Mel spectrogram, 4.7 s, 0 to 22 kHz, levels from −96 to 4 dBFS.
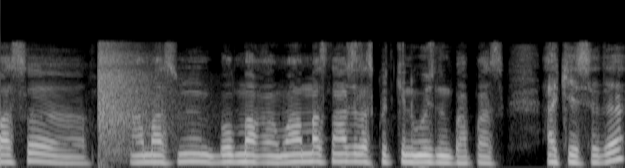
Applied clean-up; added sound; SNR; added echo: none; Clapping; 15 dB; none.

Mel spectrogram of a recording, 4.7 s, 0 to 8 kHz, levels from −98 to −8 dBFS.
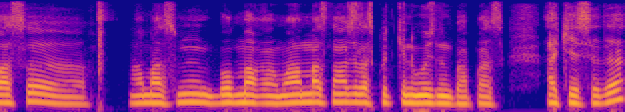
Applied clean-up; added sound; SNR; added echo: neural mask model DeepFilterNet 3.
